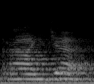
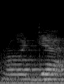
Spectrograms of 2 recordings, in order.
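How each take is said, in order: First: The first vowel sounds like a. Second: The first vowel sounds like o. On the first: This follows the Indonesian spelling. "kalau tulisan bahasa Indonesianya itu raja" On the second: This follows the Arabic reading. "huruf ra itu dibaca ro, jadi saya sebutkan roja"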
